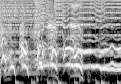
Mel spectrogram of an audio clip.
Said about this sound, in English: These crazy dogs are making me so mad!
